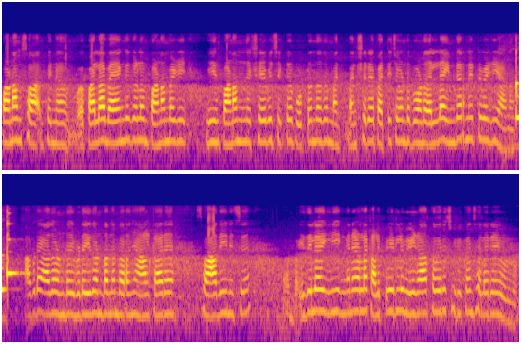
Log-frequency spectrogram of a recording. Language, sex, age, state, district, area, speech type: Malayalam, female, 60+, Kerala, Thiruvananthapuram, rural, spontaneous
